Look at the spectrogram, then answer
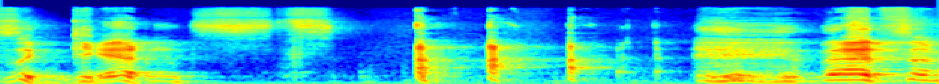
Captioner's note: laughs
